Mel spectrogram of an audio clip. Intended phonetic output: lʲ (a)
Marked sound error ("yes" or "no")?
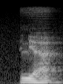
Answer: no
